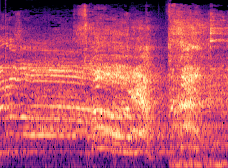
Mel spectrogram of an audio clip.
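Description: A break in the yosakoi dance music: the drum beat drops out and voices give a drawn-out shouted call, then the beat comes back in near the end.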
